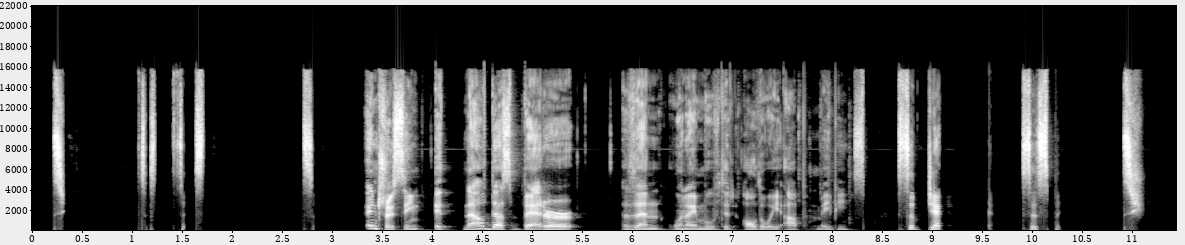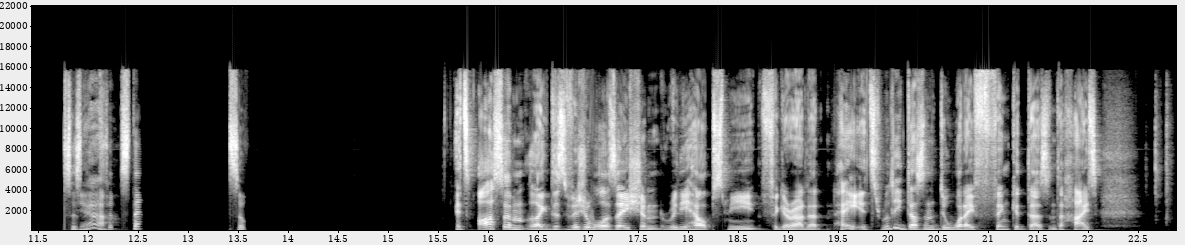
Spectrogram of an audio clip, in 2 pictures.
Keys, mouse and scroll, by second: 6.8-7.4 drag, 7.6 click, 17.6-18.7 drag, 18.9 click, 21.6 click.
